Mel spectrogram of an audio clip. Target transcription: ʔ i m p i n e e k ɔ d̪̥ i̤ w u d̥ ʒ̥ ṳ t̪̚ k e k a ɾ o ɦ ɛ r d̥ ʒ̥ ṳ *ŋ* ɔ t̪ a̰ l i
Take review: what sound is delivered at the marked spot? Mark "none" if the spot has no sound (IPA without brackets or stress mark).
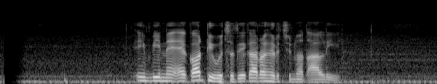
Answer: n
